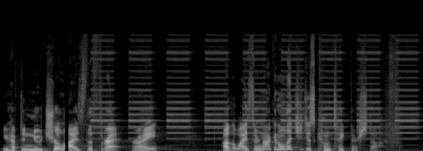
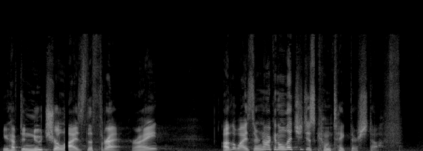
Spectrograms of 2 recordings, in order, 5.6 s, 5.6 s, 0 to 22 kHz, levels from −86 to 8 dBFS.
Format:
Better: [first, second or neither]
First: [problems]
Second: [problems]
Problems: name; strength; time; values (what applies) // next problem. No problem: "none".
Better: second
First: alarm; faint; from 1 s on; peak 10 dB below the speech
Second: none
